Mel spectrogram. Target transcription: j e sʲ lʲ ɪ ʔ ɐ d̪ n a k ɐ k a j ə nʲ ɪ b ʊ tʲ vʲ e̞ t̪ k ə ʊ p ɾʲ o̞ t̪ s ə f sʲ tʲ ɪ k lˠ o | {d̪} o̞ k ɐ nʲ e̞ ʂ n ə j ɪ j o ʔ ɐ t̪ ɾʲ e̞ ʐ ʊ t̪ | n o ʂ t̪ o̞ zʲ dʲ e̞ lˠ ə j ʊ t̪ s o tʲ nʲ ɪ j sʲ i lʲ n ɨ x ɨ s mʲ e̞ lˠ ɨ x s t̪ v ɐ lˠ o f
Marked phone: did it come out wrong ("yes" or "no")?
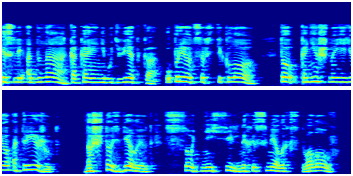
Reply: yes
